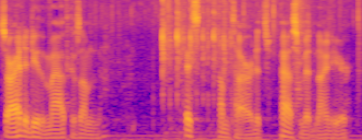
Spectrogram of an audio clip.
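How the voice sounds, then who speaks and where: Words pour out at a very fast pace from a man. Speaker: gaming streamer. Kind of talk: live gameplay commentary.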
